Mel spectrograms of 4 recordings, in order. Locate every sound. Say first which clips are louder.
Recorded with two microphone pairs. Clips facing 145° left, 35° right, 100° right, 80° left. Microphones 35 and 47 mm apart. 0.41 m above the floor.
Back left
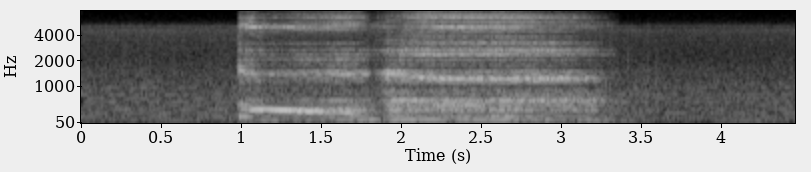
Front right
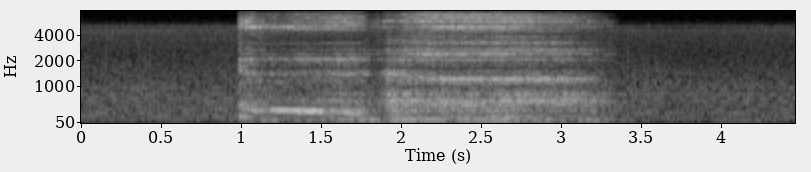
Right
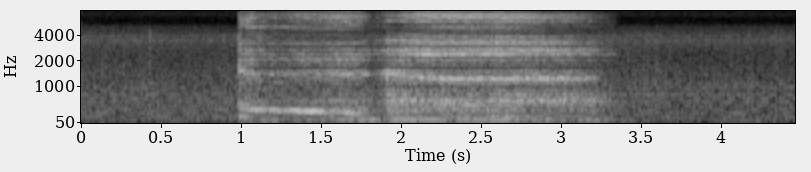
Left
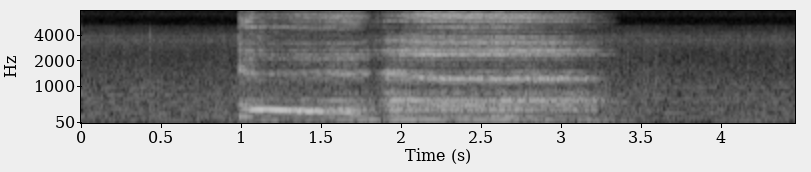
1.0 s breathing: back left 4 dB, left 4 dB; 160° right, 2.0 m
